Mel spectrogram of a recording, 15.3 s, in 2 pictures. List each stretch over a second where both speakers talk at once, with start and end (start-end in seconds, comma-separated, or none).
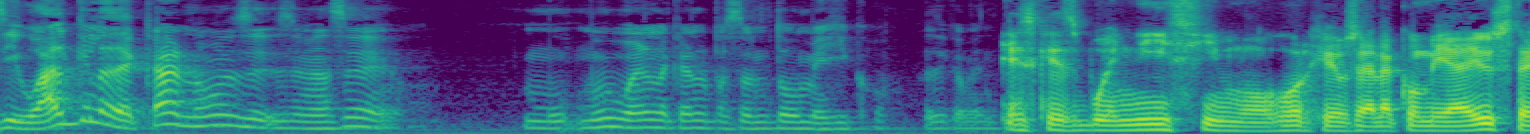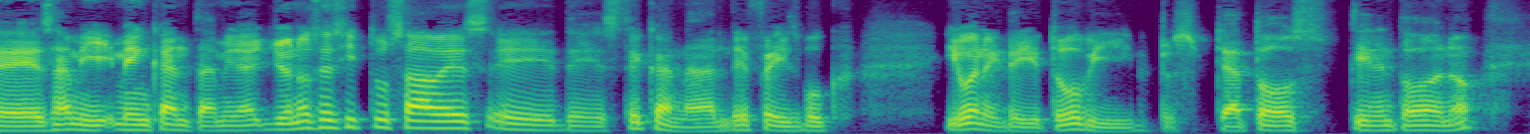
none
